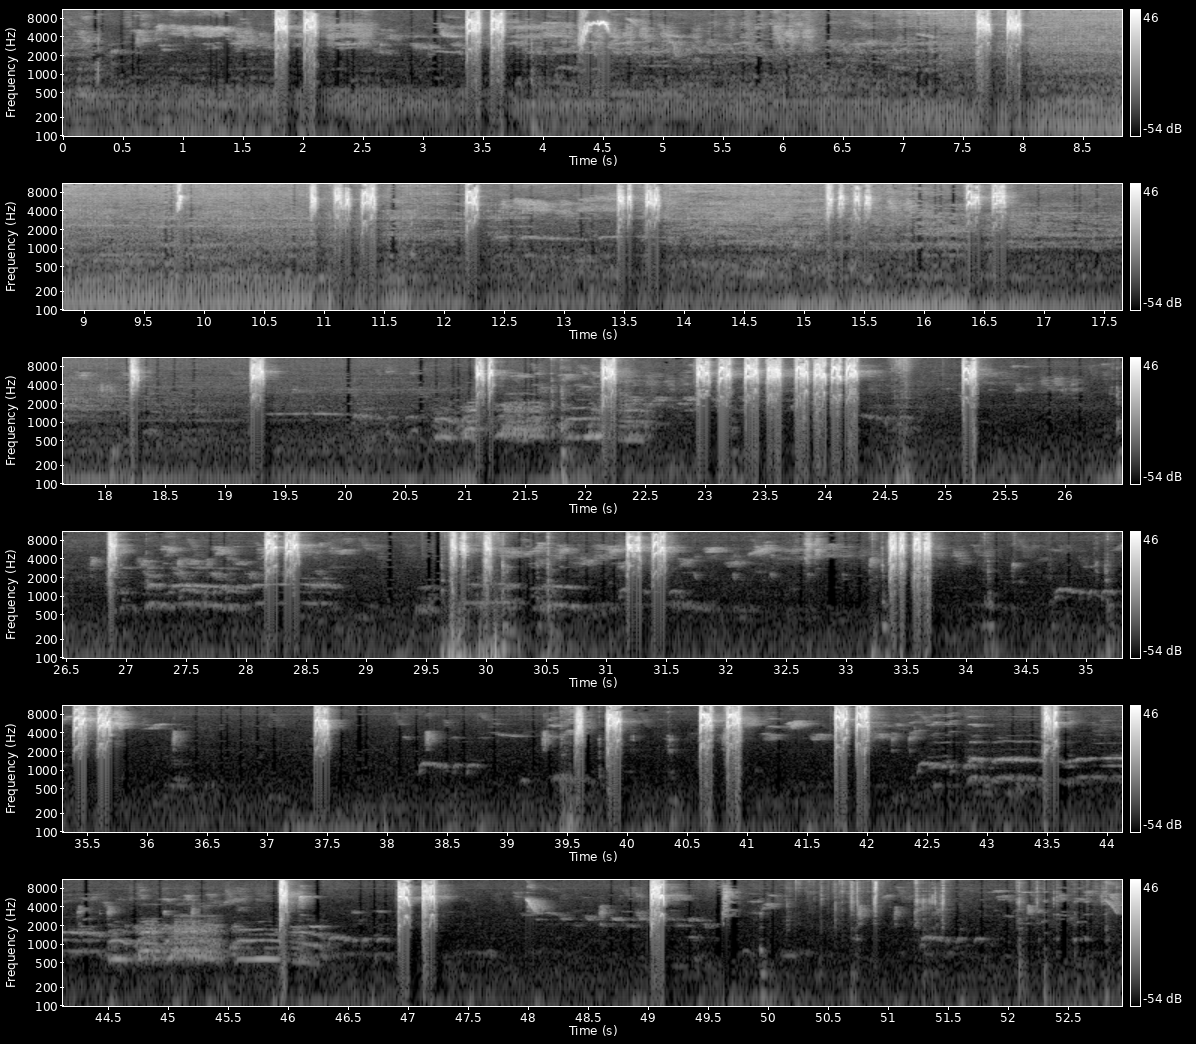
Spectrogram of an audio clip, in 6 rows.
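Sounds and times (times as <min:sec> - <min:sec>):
bird giving sharp high calls: 0:01.7 - 0:02.6, 0:05.9 - 0:24.5, 0:45.0 - 0:47.4.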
